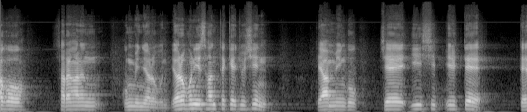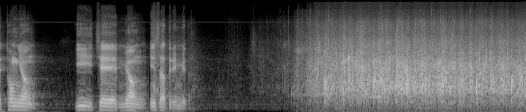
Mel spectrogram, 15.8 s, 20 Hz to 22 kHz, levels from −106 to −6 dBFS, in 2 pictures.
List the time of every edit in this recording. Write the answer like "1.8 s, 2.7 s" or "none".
2.5 s, 10.1 s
